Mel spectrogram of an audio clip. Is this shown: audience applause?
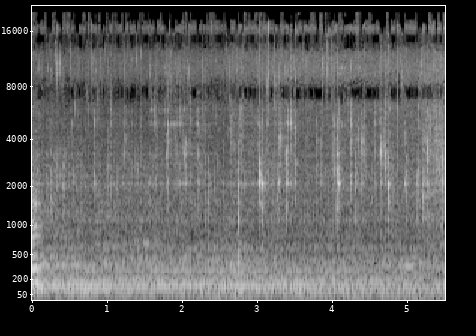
no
